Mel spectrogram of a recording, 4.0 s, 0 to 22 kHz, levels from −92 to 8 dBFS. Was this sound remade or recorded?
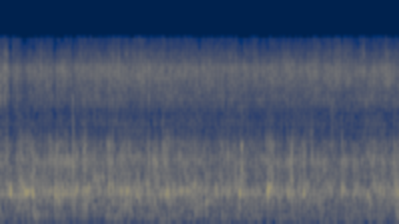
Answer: remade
